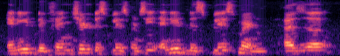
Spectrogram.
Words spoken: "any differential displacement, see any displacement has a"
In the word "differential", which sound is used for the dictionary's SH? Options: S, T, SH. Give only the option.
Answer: SH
